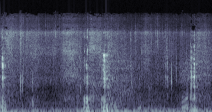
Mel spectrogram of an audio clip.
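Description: Pigs grunting close by: a few short grunts, the loudest about two seconds in and another near the end.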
